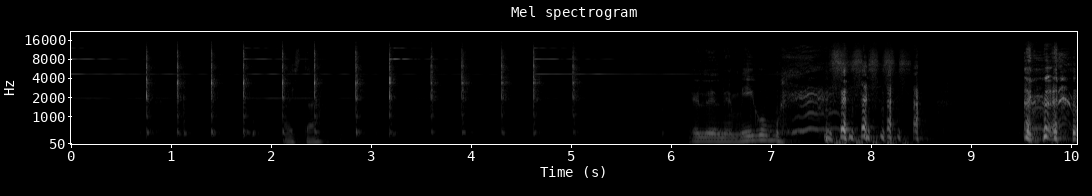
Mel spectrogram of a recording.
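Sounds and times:
wind-up mechanical metronome ticking: 0:00.7 - 0:06.7
speech: 0:02.2 - 0:02.6, 0:06.2 - 0:08.6, 0:09.7 - 0:10.0
laughter: 0:07.1 - 0:08.6.

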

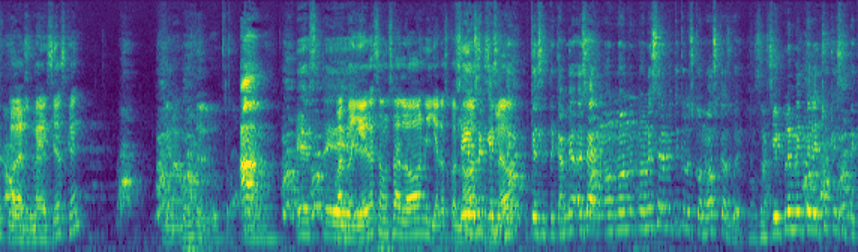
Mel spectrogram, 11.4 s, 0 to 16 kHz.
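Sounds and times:
faint dog yelp: 0:00.0 - 0:00.4, 0:01.1 - 0:04.6, 0:10.6 - 0:11.4
single sharp dog bark: 0:00.0 - 0:00.4, 0:01.2 - 0:02.8, 0:03.7 - 0:04.6, 0:06.7 - 0:07.1, 0:07.8 - 0:08.2, 0:10.6 - 0:11.4
speech: 0:00.0 - 0:01.2, 0:02.2 - 0:11.4.

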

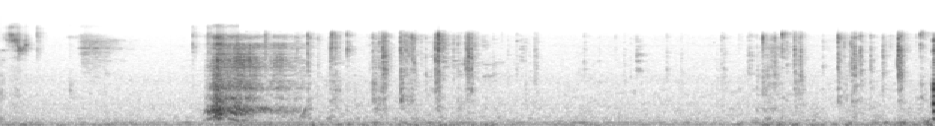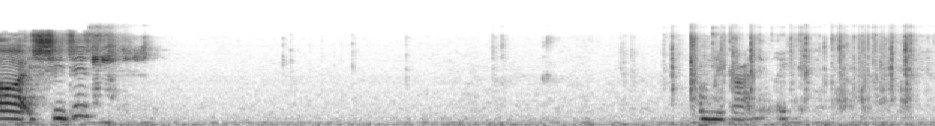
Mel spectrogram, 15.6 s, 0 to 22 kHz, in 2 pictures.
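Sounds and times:
low hum: 0:00.0 - 0:15.5
typing on a computer keyboard: 0:02.4 - 0:07.8, 0:10.1 - 0:15.5
speech: 0:07.8 - 0:08.8, 0:13.8 - 0:14.6.

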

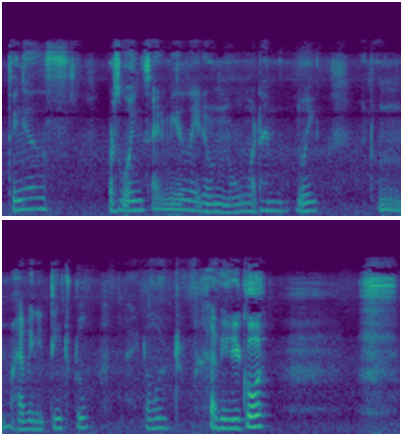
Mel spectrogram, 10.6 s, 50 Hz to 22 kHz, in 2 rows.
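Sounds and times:
speech: 0:00.1 - 0:08.9
breathy yawn: 0:10.1 - 0:10.6.

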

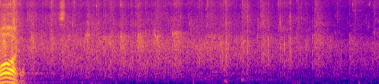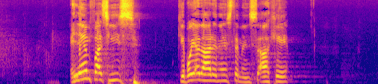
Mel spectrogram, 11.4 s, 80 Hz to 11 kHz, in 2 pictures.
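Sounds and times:
speech: 0:00.0 - 0:00.4, 0:06.8 - 0:07.8, 0:08.4 - 0:10.1
audience applause: 0:00.0 - 0:06.7.

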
